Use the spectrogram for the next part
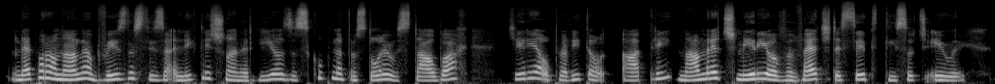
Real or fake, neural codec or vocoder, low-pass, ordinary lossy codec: fake; codec, 44.1 kHz, 2.6 kbps, DAC; none; none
